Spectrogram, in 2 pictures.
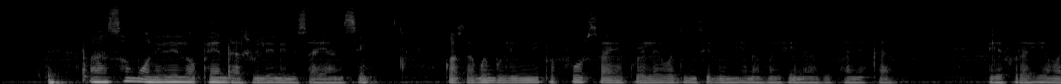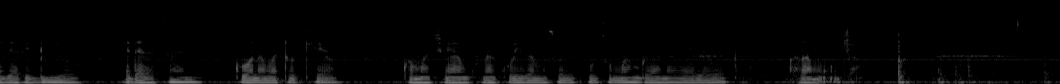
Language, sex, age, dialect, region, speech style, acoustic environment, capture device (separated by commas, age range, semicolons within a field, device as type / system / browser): Swahili, male, 25-34, Kenya - Nairobi Sheng-influenced, Kenya, happy; relaxed, nature; silence, desktop / Windows / Chrome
